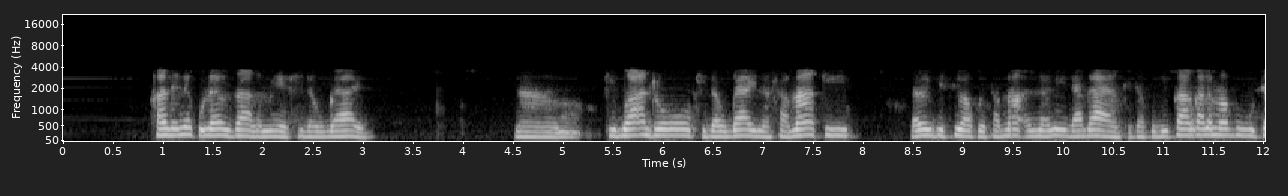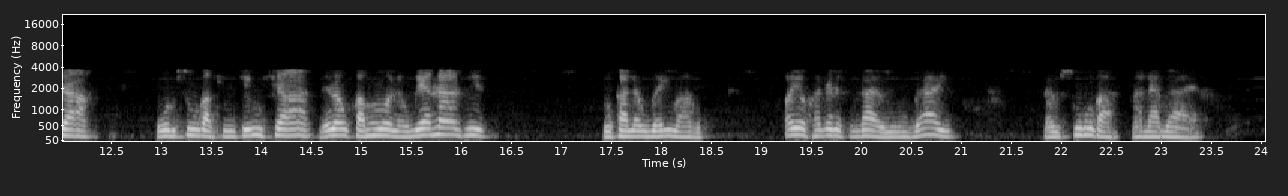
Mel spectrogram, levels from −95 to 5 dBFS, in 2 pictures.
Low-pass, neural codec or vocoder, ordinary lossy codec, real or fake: 3.6 kHz; vocoder, 22.05 kHz, 80 mel bands, HiFi-GAN; Opus, 64 kbps; fake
